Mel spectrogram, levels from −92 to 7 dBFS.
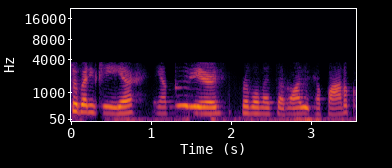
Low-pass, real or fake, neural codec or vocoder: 3.6 kHz; fake; codec, 16 kHz, 0.5 kbps, X-Codec, HuBERT features, trained on balanced general audio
